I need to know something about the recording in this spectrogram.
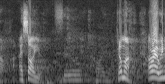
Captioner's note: non-english speech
